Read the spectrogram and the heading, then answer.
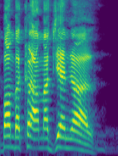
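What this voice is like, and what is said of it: Put-on Jamaican accent. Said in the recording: “Jamaican accent”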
